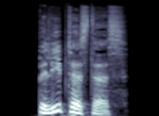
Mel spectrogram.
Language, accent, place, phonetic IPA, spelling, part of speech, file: German, Germany, Berlin, [bəˈliːptəstəs], beliebtestes, adjective, De-beliebtestes.ogg
- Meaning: strong/mixed nominative/accusative neuter singular superlative degree of beliebt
